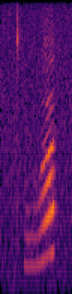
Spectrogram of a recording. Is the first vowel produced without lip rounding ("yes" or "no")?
no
